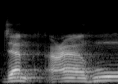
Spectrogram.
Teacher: mim sukun bertemu dengan ain, hukumnya dibaca idhar syafawi, dibaca jelas, jangan didengungkan.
